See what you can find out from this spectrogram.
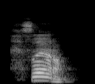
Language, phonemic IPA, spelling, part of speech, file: Moroccan Arabic, /ħsˤiː.ra/, حصيرة, noun, LL-Q56426 (ary)-حصيرة.wav
- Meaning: mat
